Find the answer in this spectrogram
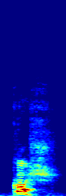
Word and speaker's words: cosh: uh what about cosine hyperbolic cosine which is pronounced Kush because you write it as it sounds cosine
